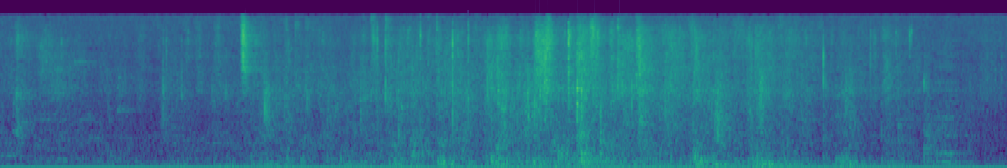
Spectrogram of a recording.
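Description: Footsteps patter across a wooden stage.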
